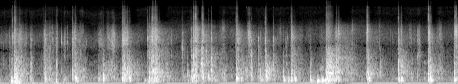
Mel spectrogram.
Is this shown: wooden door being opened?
yes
